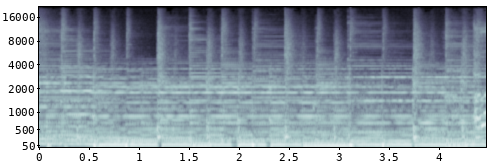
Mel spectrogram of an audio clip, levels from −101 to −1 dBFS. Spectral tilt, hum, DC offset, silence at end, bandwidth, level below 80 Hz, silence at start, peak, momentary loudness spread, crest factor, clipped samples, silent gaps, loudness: -5.5 dB/octave; none; under 0.1%; 0 s; 16.5 kHz; -18 dBFS; 0 s; 0 dBFS; 1 LU; 12 dB; under 0.1%; none; -13 LUFS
